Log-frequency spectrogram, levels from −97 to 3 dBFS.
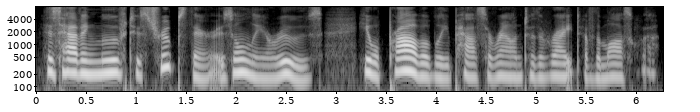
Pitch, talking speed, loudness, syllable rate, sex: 190 Hz, 200 wpm, -20 LUFS, 4.8 syllables/s, female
